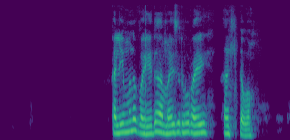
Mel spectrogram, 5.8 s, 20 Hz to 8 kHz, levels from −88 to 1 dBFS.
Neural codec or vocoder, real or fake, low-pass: codec, 16 kHz, 4 kbps, X-Codec, WavLM features, trained on Multilingual LibriSpeech; fake; 7.2 kHz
